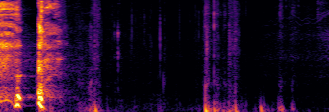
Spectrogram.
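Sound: cough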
